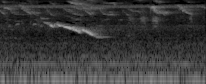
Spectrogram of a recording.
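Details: Black-naped oriole (Oriolus chinensis), one bird, gives a single drawn-out nasal slur that glides steadily downward for about half a second. Faint thin twitters from other small birds and a low rumble of background noise sit beneath it.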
